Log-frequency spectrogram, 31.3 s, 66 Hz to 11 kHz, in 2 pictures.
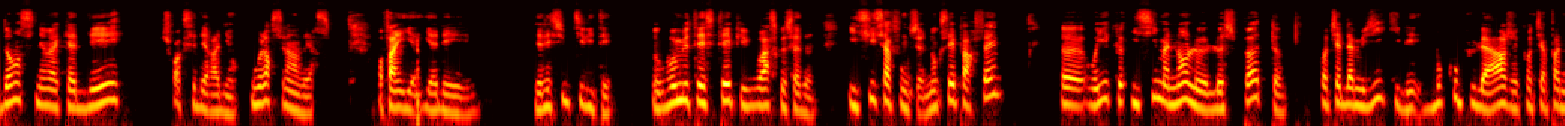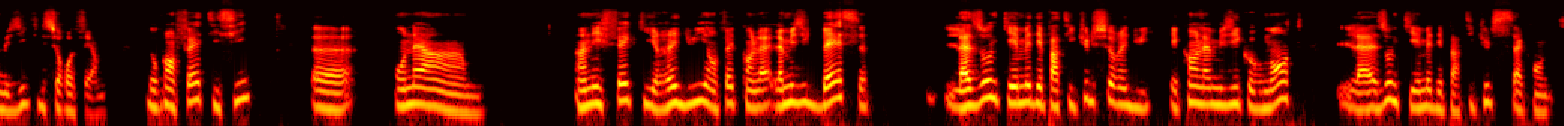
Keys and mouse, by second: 2.4 click, 5.1 click, 7.6 click.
